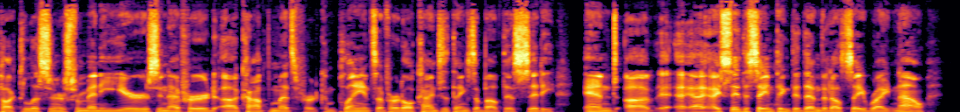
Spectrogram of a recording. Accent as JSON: {"language": "English", "town": "Chicago", "region": "Illinois", "country": "United States", "tie": "born or raised there", "said": "this is something that I deal with from my hometown and from where I'm from. And anytime you see Chicago in the news, you hear about it talked about like it's a third world country or it's a war zone"}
